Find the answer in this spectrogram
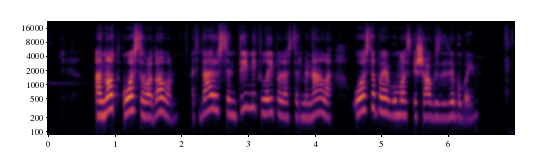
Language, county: Lithuanian, Vilnius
